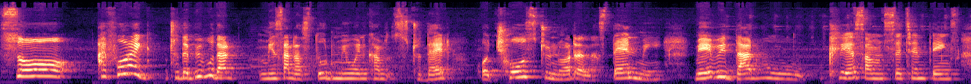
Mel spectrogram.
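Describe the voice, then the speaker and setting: Over music in the background and audible room echo, a woman speaks fairly slowly at a fairly high pitch with ordinary pitch variation. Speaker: YouTuber. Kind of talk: vlog monologue. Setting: sitting on the floor at home. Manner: loud; animated.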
